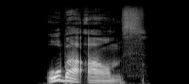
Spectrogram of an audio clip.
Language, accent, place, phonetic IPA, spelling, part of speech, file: German, Germany, Berlin, [ˈoːbɐˌʔaʁms], Oberarms, noun, De-Oberarms.ogg
- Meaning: genitive singular of Oberarm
